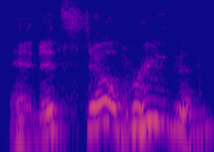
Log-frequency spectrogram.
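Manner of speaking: high, loud, drawn-out holler; stretched-out shouted report; acted shout back. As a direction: call it out slowly and loudly. Acted shout answering the warning yell.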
